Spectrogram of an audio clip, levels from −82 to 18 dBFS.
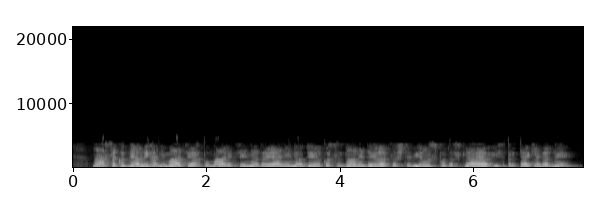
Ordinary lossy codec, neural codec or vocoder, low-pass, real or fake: AAC, 16 kbps; none; 7.2 kHz; real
